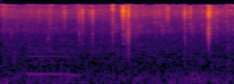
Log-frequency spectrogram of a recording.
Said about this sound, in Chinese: 阿公住在乡下，阿温整卡哦，想要取暖就生火，啊，就用这个壁炉。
